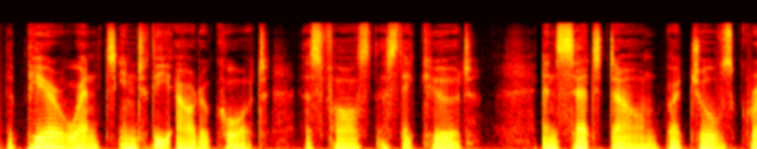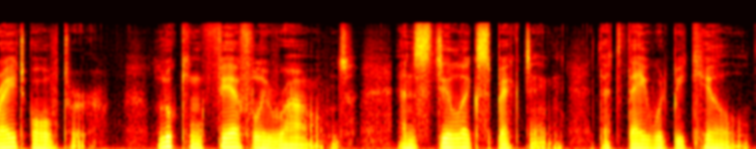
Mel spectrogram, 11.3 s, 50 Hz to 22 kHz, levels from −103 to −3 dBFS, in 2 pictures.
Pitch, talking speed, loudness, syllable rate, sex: 100 Hz, 160 wpm, -21 LUFS, 4.2 syllables/s, male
